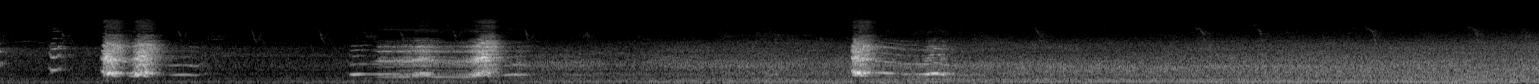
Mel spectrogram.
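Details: Crying dog giving a few drawn-out whines in small groups, two quick cries, a longer wavering double whimper, then one more strained cry with a short tail, followed by several seconds of low steady background noise.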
